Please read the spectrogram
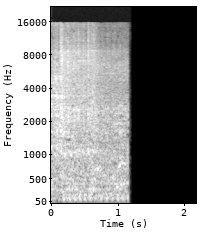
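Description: Street noise with a motor vehicle engine running, which cuts off abruptly just over a second in.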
